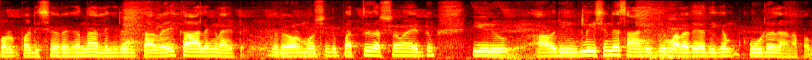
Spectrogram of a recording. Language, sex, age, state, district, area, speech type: Malayalam, male, 18-30, Kerala, Alappuzha, rural, spontaneous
